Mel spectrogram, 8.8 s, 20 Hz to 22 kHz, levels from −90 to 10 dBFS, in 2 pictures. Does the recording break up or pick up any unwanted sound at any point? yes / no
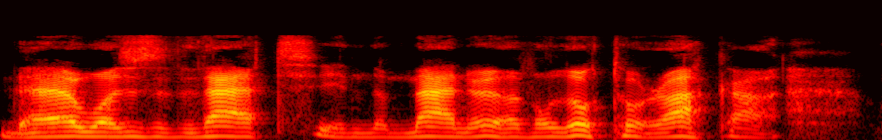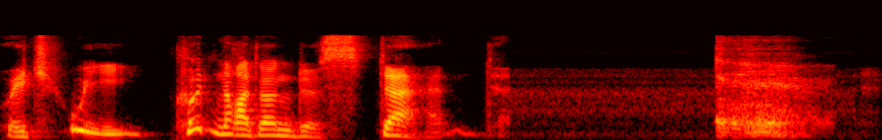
yes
